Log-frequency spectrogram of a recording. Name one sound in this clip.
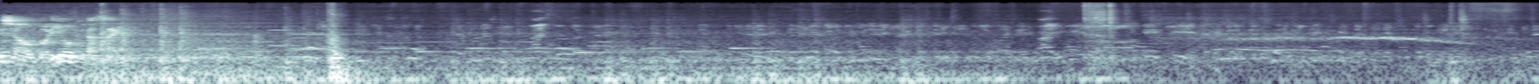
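A train's motors hum low and steady while it stands still.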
